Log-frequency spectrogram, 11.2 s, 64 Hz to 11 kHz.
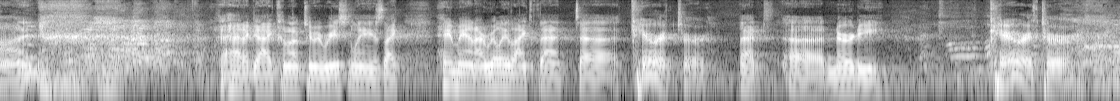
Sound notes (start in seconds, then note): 0.4 audience laughing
